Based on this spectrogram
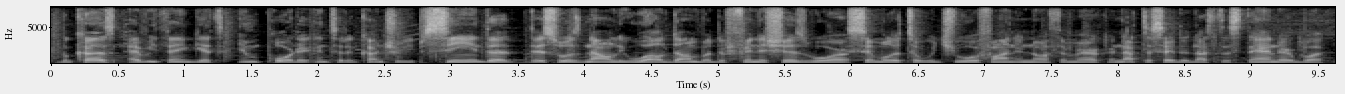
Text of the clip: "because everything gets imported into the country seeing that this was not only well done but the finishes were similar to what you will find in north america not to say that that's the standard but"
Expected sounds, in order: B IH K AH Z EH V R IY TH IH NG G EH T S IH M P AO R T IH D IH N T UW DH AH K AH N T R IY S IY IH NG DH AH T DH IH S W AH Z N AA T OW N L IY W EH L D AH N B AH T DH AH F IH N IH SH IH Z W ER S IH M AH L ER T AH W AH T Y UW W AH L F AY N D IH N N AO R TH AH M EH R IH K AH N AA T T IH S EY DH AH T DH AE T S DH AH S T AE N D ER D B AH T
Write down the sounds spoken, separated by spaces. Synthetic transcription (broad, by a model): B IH K AH Z EH V R IY TH IH NG G EH T S IH M P AO R T IH D IH N T UW DH AH K AH N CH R IY S IY IH NG DH AH T DH IH S W AH Z N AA T OW N L IY W EH L D AH N B AH T DH AH F IH N IH SH IH Z W ER S IH M L ER T AH W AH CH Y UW W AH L F AY N D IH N N AO R TH AH M EH R IH K AH N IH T T IH S EY DH AH T DH AE T S DH AH S T AE N D ER D B AH T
